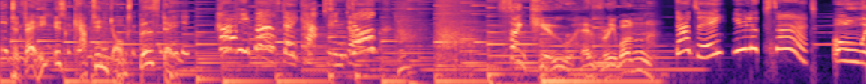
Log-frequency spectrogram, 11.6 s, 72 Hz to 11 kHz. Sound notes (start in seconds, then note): 5.2 blows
